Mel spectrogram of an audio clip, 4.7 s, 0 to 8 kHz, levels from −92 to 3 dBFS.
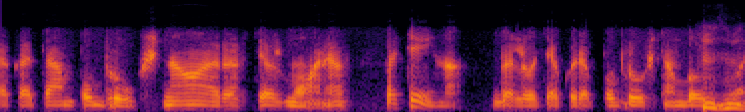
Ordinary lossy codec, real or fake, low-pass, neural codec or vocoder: AAC, 48 kbps; real; 7.2 kHz; none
